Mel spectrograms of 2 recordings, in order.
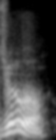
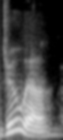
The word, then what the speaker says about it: jewel: It should be pronounced as jewel, not jewel. Or jewel sometimes. We say jewel sometimes. Or jewel. But it should be pronounced as jewel, a 1-syllable word.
